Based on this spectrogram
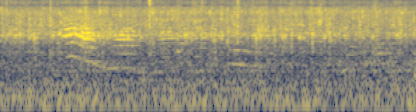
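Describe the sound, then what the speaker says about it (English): Meatballs sizzle and crackle in a hot greasy pan as they brown, a continuous frying hiss with a few brief clinks, heard up close. "Got them good and brown."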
